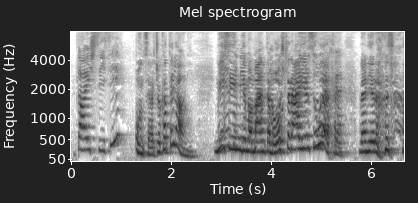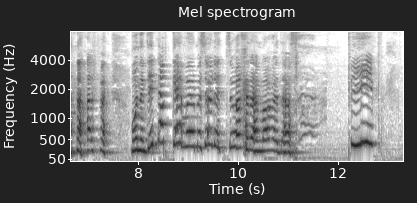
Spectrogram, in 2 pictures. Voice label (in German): Ostern Ansage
